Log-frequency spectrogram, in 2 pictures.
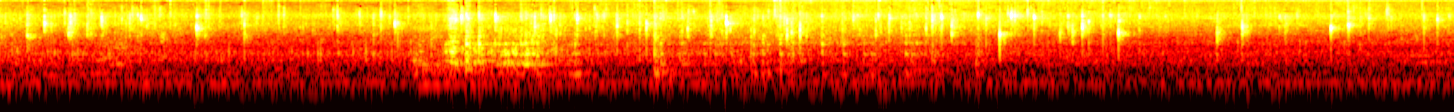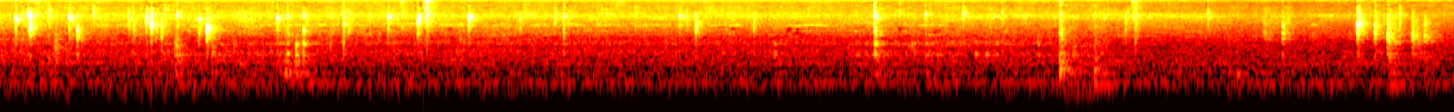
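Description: Battered chicken pakora deep-frying in hot oil in a kadhai: a steady sizzle with dense crackling pops, thinning out near the end as the pieces are lifted out with a slotted spoon.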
